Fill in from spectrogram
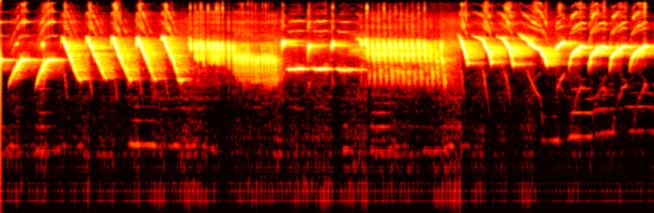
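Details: Young-canary lure song: falling whistled sweeps, buzzy trilled passages, then a burst of quick varied chirps and sweeps, clear and loud.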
